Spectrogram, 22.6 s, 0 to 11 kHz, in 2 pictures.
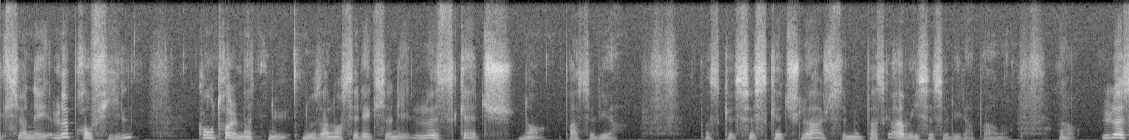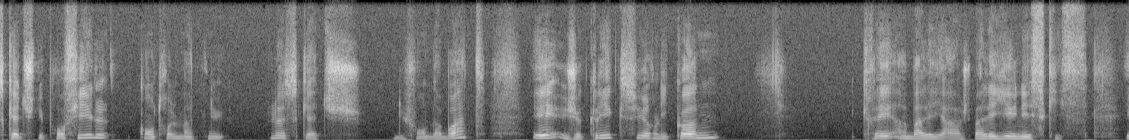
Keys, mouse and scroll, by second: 0.0 click, 4.1 ctrl+click, 5.0 ctrl+click, 6.9 click, 7.7 click, 7.9 click, 9.4 click, 11.0 click, 13.3 ctrl+click, 19.5 click.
